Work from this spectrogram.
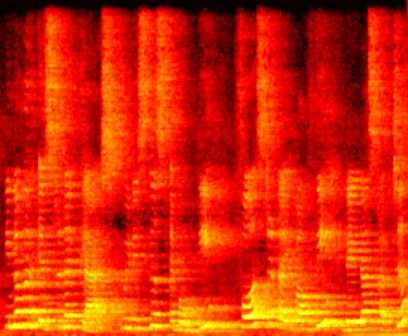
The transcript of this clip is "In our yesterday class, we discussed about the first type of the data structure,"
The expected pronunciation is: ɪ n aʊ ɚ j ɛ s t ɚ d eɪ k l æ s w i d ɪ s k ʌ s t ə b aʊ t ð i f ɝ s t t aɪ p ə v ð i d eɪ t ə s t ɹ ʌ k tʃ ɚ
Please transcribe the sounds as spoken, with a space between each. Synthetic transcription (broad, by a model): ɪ n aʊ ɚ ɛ s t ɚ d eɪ k l æ s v i d ɪ s k ʌ s t ə b aʊ t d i f ɝ s t t aɪ p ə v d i d eɪ t ə s t ɹ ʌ k tʃ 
